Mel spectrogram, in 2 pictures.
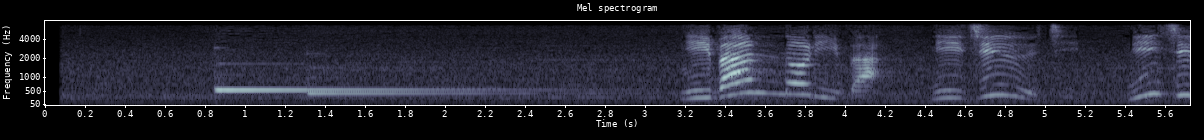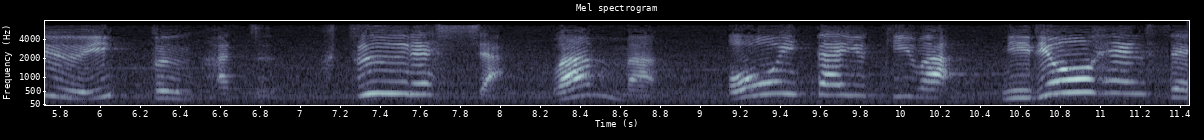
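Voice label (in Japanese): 2番のりば案内放送, 中津駅; 普通ワンマン 大分行き; ※大分寄りに停車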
